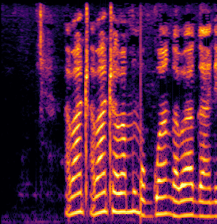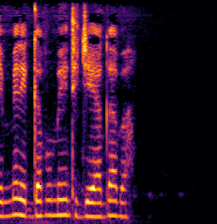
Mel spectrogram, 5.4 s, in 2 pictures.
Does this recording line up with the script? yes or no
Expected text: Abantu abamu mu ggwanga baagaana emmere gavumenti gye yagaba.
no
